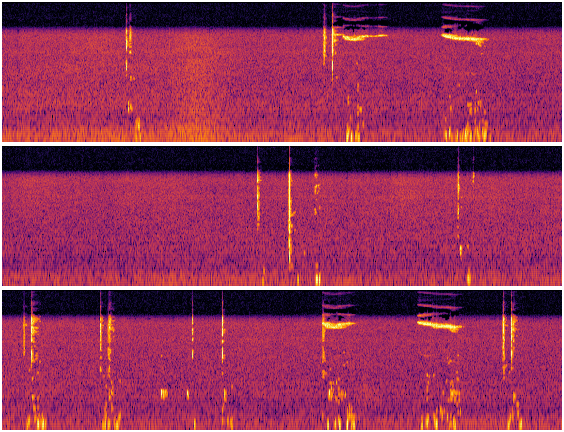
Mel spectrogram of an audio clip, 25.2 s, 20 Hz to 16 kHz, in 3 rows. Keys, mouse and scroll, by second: 0.0-4.4 shift+middle drag, 4.6 click, 12.6 click, 12.9 shift+middle click, 13.3 shift+scroll down 1, 16.9 click, 19.0-19.4 scroll up 1, 19.5 middle click, 20.2 scroll up 1, 20.8 middle click, 21.3 scroll down 1, 24.1 click.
